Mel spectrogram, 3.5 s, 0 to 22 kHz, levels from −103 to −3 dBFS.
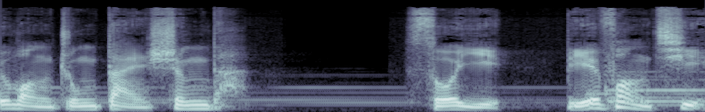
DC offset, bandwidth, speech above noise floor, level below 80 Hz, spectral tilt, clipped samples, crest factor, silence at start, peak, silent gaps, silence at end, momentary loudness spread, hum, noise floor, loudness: under 0.1%; 17 kHz; 30 dB; -66 dBFS; -4 dB/octave; under 0.1%; 18 dB; 0 s; -2 dBFS; none; 0 s; 9 LU; none; -49 dBFS; -20 LUFS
